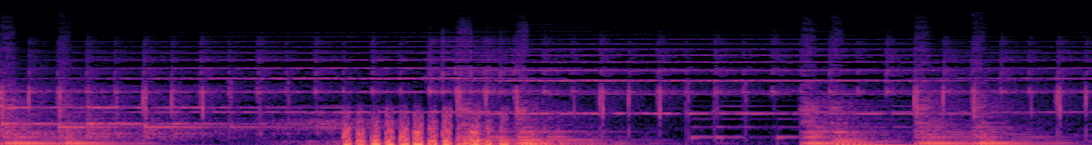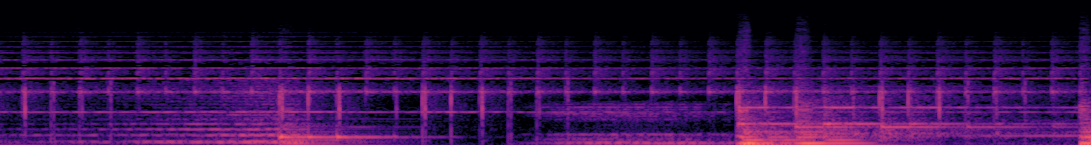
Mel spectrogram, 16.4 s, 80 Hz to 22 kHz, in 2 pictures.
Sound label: espionage loop; espionage 1 loop a full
